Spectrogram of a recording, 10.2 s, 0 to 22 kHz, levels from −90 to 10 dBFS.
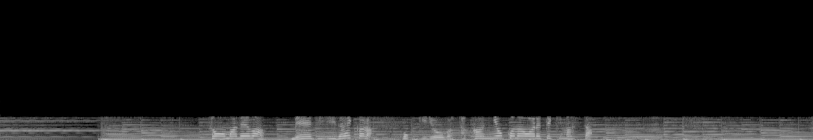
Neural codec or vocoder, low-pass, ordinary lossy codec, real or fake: none; 3.6 kHz; none; real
